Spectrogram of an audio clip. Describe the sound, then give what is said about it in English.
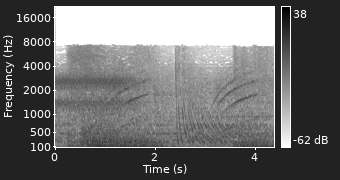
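A starship fires all its weapon batteries in a loud, continuous rumbling roar laced with sweeping, zapping tones, with a sharp burst near the middle and another toward the end. “Schmitty, turn our ship around and show the buggers we still have teeth. Firing all batteries!”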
